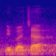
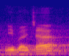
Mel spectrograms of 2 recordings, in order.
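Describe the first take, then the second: The two takes are said the same way.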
